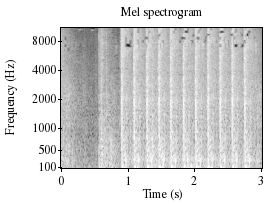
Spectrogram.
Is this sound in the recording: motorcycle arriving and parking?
no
